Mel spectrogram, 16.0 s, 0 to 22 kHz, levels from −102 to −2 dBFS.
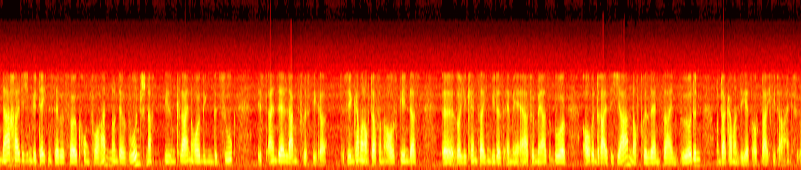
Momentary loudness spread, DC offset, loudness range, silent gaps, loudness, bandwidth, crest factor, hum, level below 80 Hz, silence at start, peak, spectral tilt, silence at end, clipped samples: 10 LU; under 0.1%; 2 LU; none; -19 LUFS; 7.8 kHz; 18 dB; none; -64 dBFS; 0 s; 0 dBFS; -6 dB/octave; 0 s; under 0.1%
